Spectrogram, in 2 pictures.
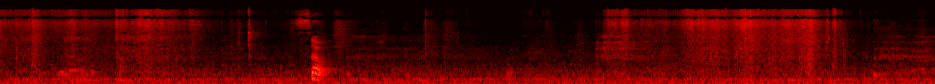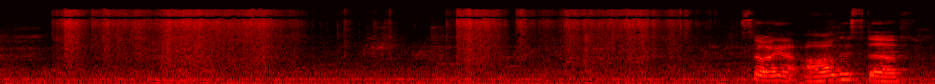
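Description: Soft fabric rustles as clothes are handled.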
